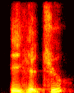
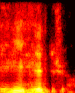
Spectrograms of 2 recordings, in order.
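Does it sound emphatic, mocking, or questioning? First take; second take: questioning; emphatic. First: It is said as a questioning remark. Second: It is said with strong, insistent emphasis. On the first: The speaker is asking whether it happened. "That's a question" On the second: The hit was hard. "I'm telling you, like, he hit you hard"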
